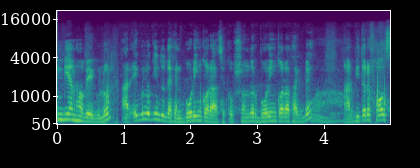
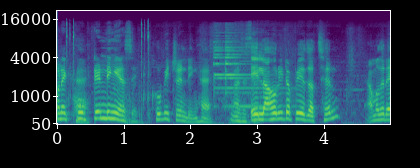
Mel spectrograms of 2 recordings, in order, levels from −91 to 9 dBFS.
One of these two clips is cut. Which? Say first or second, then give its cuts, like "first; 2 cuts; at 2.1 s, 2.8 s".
first; 1 cut; at 1.0 s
